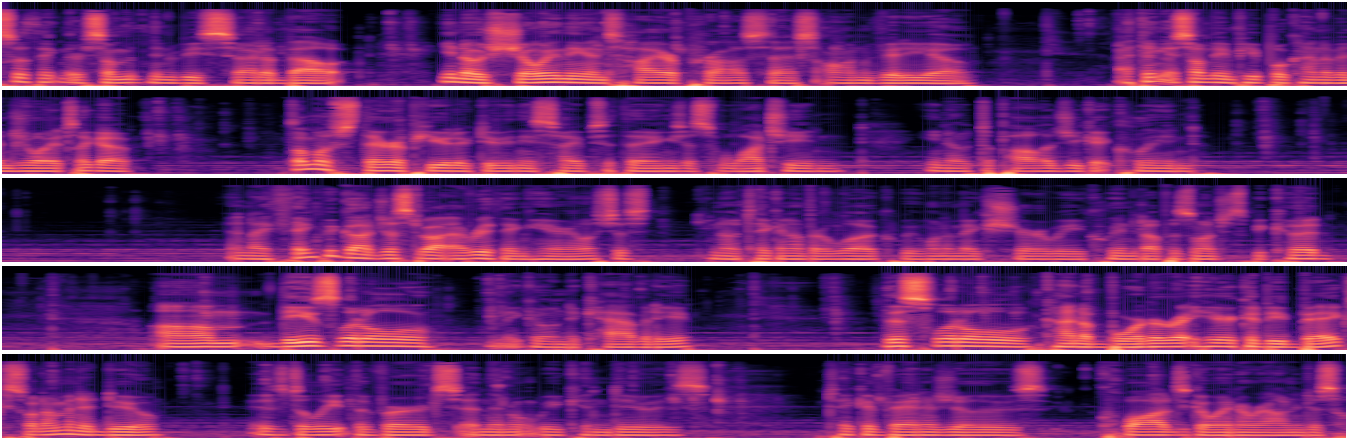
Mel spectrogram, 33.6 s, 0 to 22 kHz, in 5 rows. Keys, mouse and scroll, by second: 0.5 click, 1.3 ctrl+x, 1.9 b, 2.6 ctrl+q, 3.1 ctrl+x, 3.3 b, 4.0 ctrl+q, 5.6 ctrl+x, 5.8 b, 6.8 ctrl+q, 7.5 ctrl+x, 7.6 middle click, 8.7 shift+middle click, 9.2 middle click, 10.1 middle click, 11.0 middle click, 11.6 middle click, 12.2 middle click, 12.6 middle click, 13.0 shift+middle click, 13.9 middle click, 14.6-16.6 middle drag, 16.9 middle click, 17.2 shift+middle click, 17.8 middle click, 19.4 middle click, 19.9 shift+click, 20.7 middle click, 21.1 Tab, 21.6 middle click, 22.3 middle click, 22.9 alt+v, 23.8 middle click, 24.3 middle click, 25.0 Tab, 25.9 click, 26.6 middle click, 27.1 x, 28.4 Tab, 28.9-30.1 shift+drag, 30.2 f, 30.4 Tab, 31.0 click, 31.2 f, 31.9 click, 32.3 click, 32.6-33.6 f.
